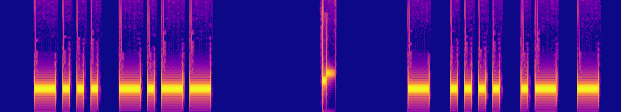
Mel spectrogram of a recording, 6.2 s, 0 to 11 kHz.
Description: Morse code, heard as a keyed tone, about 17 wpm, 700 Hz. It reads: BY THAT
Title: Sentences from Top 100 Words - New Word Drill - 17wpm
